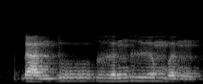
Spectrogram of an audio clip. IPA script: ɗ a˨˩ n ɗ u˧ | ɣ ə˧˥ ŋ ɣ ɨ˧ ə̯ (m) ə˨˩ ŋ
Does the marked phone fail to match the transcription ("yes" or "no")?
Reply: no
